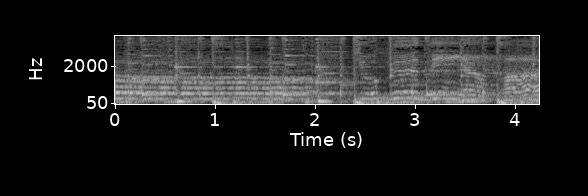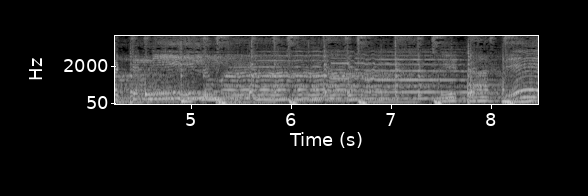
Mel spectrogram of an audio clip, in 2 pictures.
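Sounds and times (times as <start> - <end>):
Himachali ringtone melody: 0.2 - 8.4.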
